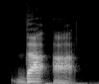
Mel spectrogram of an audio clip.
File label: "daath", Hebrew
